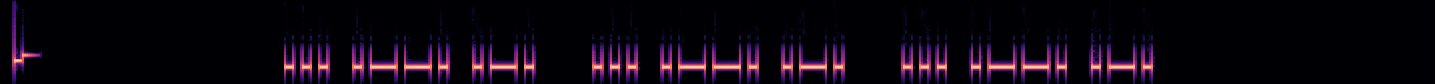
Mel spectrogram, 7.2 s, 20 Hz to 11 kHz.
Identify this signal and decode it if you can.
Morse code, heard as a keyed tone, about 28 wpm, 700 Hz. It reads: SPR SPR SPR
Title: Multi-letter Phonemes Repeated 3x 28wpm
